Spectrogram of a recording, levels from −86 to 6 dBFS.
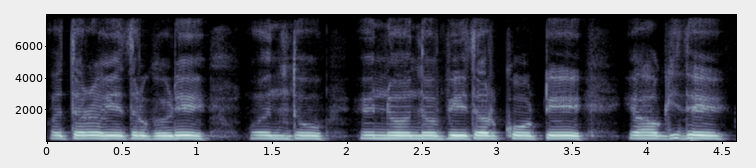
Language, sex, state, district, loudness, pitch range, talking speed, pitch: Kannada, male, Karnataka, Bidar, -14 LUFS, 180-185 Hz, 80 wpm, 185 Hz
